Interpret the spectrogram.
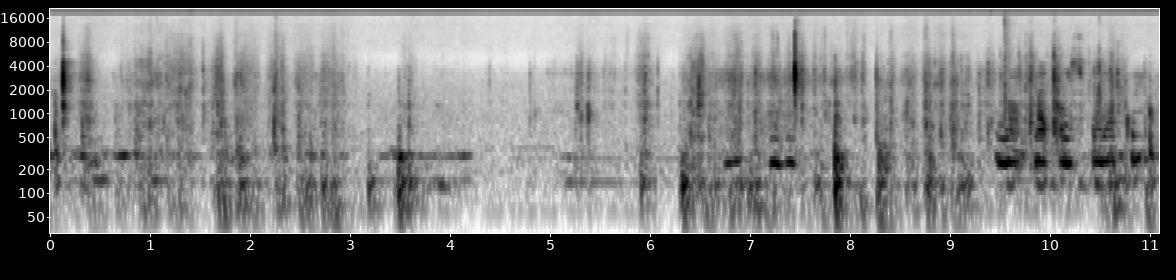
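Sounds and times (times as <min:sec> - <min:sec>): slime squelching and crackling: 0:05.3 - 0:11.0.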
